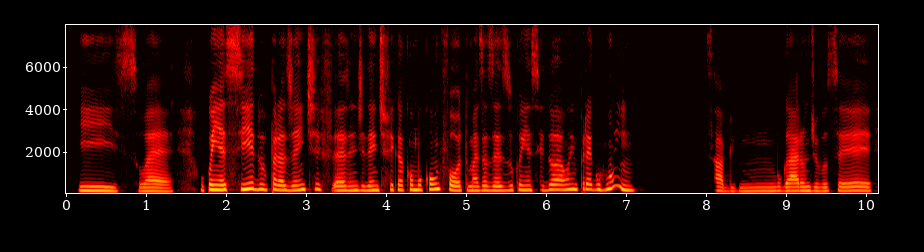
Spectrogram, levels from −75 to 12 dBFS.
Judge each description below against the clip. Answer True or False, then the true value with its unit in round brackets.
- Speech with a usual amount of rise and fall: True (4.4 semitones)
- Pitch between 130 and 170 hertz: False (200 Hz)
